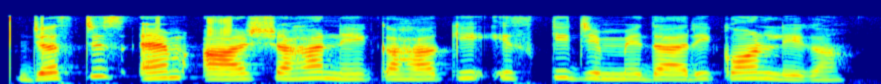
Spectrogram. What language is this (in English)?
Hindi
